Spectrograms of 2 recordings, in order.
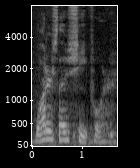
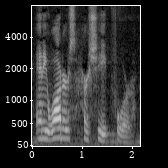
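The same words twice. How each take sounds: First: Much softer, lower, dreamy savouring; mock romantic. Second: Said in the usual way. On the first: Shown as a demonstration. Preacher teasing the congregation about romance, soft and dreamy. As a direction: swoon over it gently, almost sighing. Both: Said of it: "Isn't that romantic?".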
